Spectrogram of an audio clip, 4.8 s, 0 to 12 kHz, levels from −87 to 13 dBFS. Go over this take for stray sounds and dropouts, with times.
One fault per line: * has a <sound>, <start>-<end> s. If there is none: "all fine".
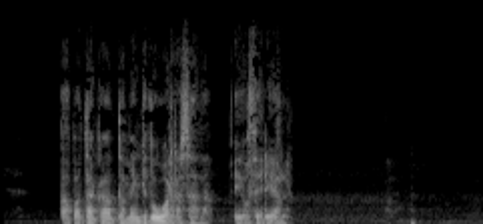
all fine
